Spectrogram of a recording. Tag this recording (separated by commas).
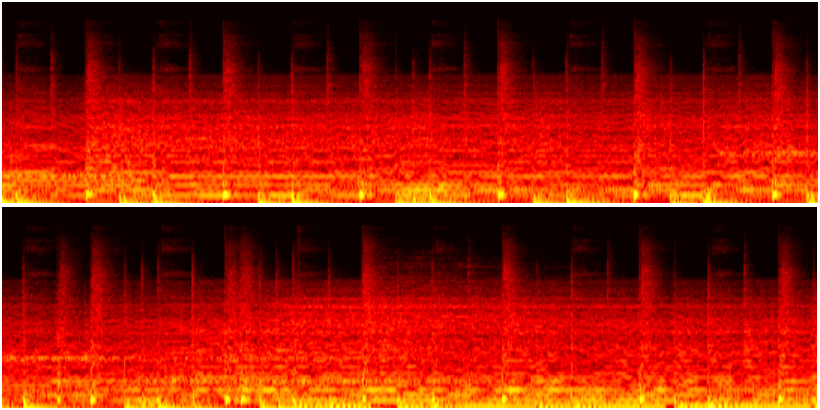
Music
